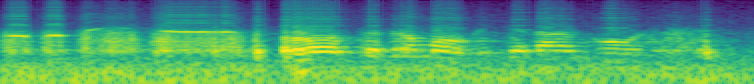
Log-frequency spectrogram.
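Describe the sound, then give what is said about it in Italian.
Whistling over a recorded harbour radio transmission during a burning ferry emergency: a short, thin melodic tune on a narrow, crackly channel, mixed with muffled voice-like sounds at a moderate level. “Si sente addirittura uno che fischietta e poi un'imprecazione pesante in dialetto pugliese.”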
